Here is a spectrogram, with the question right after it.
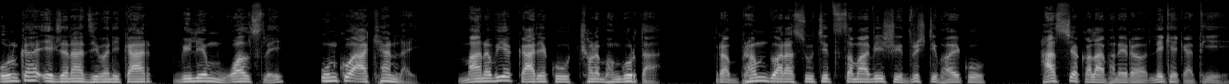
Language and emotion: Nepali, neutral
